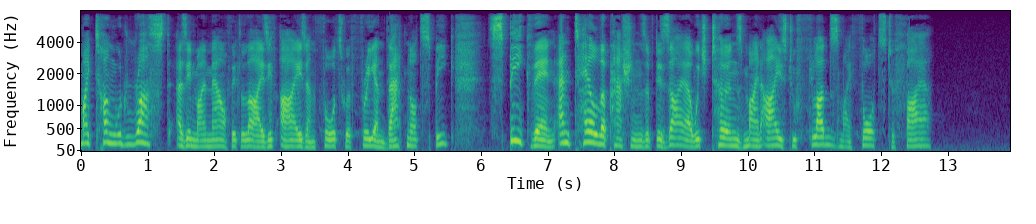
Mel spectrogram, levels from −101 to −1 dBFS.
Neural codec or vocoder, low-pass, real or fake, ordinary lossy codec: none; 7.2 kHz; real; AAC, 48 kbps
